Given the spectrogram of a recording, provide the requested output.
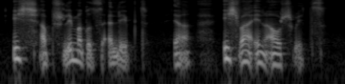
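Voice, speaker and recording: A woman's lively intonation on a very clean recording with a silent background. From Saarland, Germany. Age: 80s+. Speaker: Holocaust survivor. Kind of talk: interview answer.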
